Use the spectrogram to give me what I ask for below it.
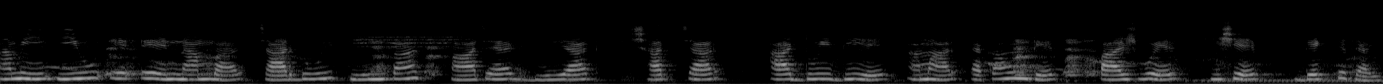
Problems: background sounds at intervals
